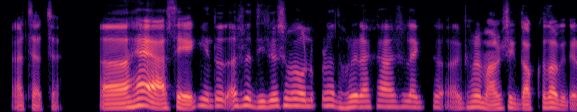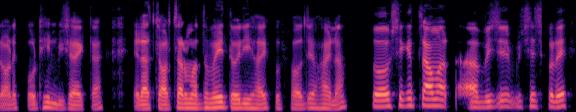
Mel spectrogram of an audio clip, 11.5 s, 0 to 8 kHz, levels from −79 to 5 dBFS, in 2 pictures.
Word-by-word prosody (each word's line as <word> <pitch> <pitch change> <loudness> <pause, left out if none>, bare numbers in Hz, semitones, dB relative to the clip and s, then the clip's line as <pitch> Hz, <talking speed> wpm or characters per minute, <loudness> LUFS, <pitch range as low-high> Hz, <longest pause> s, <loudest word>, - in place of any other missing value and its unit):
আচ্ছা, - - -6
আচ্ছা। - - -12 0.5
আ - - +2 0.3
হ্যাঁ, 185 +1 +9
আছে। 120 0 0 0.2
কিন্তু 175 0 -3 0.2
আসলে 185 +2 0
দীর্ঘ 150 +1 -2
সময় 180 -1 +1
অনুপ্ররণা 175 +1 -5
ধরে 145 +4 +2
রাখা 150 +2 -6
আসলে 155 0 -6
এক 135 - -12
ধর 145 - -6 0.2
এক - - -5
ধরনের 145 -1 0
মানসিক 115 +6 -2
দক্ষতার 130 +6 +1
ভিতর। 100 - -4
অনেক - - -7
কঠিন 135 -1 -3
বিষয় 100 0 -1
একটা। - - -8 0.4
এটা 105 - +4
চর্চার 105 +4 +2
মাধ্যমেই 130 +4 +2
তৈরি 120 0 +2
হয়। 110 - 0
খুব 110 - -10
সহজে 110 +3 -3
হয় 115 - -1
না। - - -2 0.3
তো - - -1 0.2
সেক্ষেত্রে 180 +1 -1
আমার 175 -1 +2 0.2
আ - - +2
বিশেষ 155 +2 -3
বিশেষ 160 +1 -7
করে 155 0 +3
145 Hz, 210 wpm, -22 LUFS, 115-165 Hz, 0.5 s, হ্যাঁ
